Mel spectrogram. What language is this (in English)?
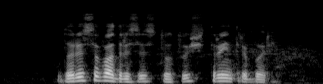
Romanian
